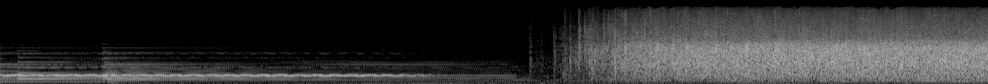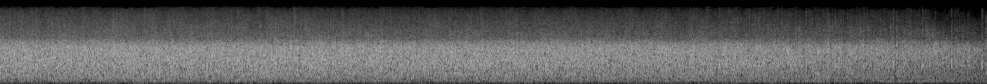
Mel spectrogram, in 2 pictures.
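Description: Stage music with one held, wavering note fades out. About five seconds in, a theatre audience breaks into loud, steady applause that goes on to the end.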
